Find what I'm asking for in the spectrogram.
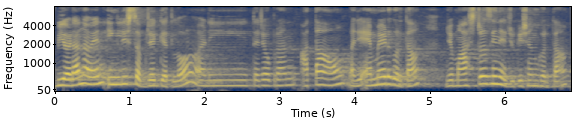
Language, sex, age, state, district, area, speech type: Goan Konkani, female, 18-30, Goa, Ponda, rural, spontaneous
